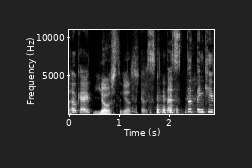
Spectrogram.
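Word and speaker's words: Joost: yeah yeah we we've heard his name being pronounced like 10 different different ways but yast yast okay yast yes that's the thank you for for corrected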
